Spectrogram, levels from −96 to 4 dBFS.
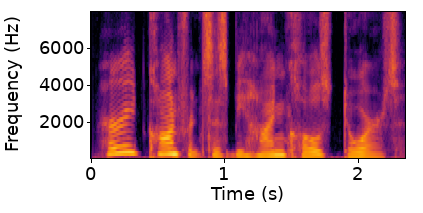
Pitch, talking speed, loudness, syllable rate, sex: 230 Hz, 125 wpm, -18 LUFS, 5.3 syllables/s, female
